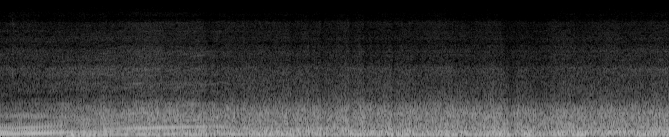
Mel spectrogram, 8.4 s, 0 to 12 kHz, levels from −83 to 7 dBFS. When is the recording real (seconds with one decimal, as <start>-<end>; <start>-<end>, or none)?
0.0-8.4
